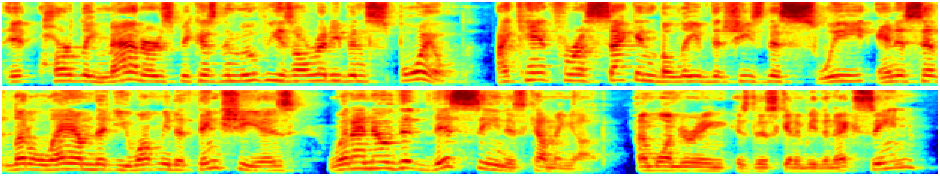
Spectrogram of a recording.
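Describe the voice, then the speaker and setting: A man delivering a sarcastic, mocking film critique as a video essayist. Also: high-pitched.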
